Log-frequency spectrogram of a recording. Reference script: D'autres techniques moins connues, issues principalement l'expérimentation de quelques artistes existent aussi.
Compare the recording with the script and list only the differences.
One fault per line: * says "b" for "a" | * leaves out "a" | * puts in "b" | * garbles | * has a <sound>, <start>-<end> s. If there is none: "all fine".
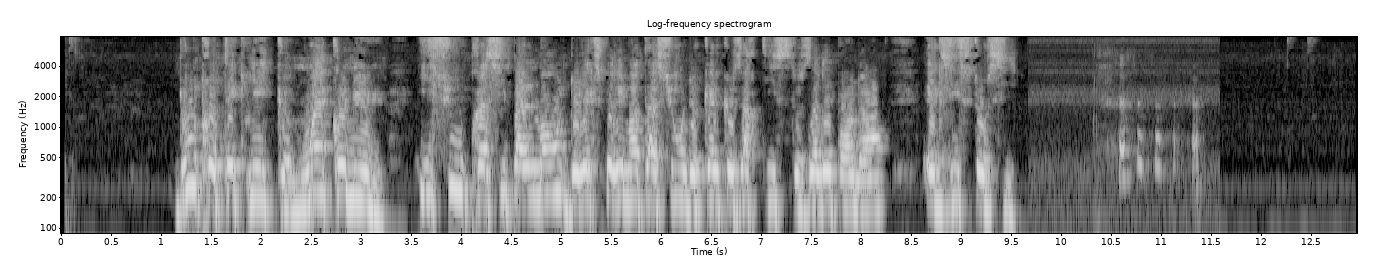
* puts in "de"
* puts in "indépendants"
* has a laugh, 10.3-11.5 s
